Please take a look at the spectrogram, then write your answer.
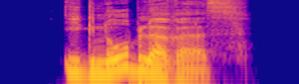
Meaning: strong/mixed nominative/accusative neuter singular comparative degree of ignobel
- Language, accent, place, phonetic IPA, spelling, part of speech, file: German, Germany, Berlin, [ɪˈɡnoːbləʁəs], ignobleres, adjective, De-ignobleres.ogg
